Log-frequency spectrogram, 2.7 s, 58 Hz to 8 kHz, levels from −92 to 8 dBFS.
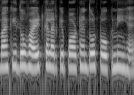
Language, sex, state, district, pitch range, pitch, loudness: Hindi, female, Uttar Pradesh, Deoria, 235-255 Hz, 245 Hz, -19 LUFS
